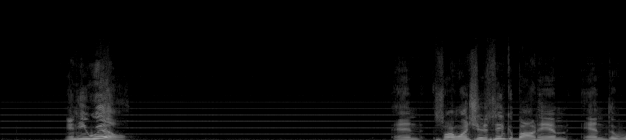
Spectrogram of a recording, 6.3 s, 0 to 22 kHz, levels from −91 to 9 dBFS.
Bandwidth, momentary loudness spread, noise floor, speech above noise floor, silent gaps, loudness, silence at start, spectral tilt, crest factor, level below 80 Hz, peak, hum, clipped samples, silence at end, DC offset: 16 kHz; 12 LU; -75 dBFS; 33 dB; none; -43 LUFS; 0.65 s; -5.5 dB/octave; 18 dB; -64 dBFS; -28 dBFS; none; under 0.1%; 0 s; under 0.1%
